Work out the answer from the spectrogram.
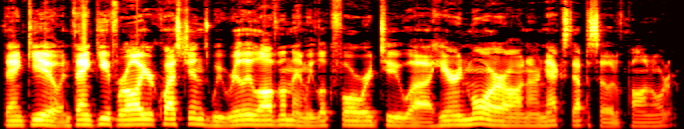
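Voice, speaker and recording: A man co-hosting a podcast on animal law, explaining legal points in a measured way with wry, sarcastic asides. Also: mid-range voice, fairly even intonation, pushed and bright, clear, resonant tone. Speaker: podcast co-host. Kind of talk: casual legal podcast discussion.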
